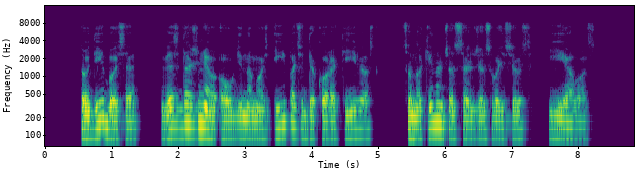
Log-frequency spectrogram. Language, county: Lithuanian, Klaipėda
